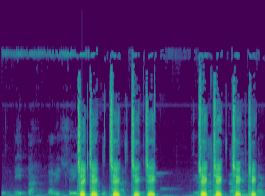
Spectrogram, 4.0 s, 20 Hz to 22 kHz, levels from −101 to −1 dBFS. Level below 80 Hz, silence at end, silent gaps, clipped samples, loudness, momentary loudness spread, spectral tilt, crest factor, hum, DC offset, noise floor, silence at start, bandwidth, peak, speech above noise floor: -38 dBFS; 0.1 s; none; under 0.1%; -18 LUFS; 10 LU; -5.5 dB/octave; 20 dB; none; under 0.1%; -51 dBFS; 0.3 s; 17 kHz; 0 dBFS; 34 dB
